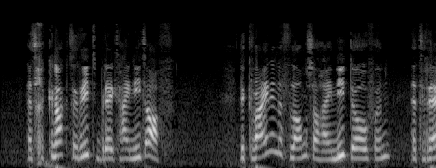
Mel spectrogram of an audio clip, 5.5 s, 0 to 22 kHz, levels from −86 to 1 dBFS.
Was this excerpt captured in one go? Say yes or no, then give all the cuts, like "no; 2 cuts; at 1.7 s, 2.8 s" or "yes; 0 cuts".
yes; 0 cuts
